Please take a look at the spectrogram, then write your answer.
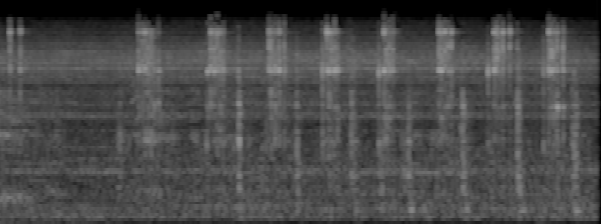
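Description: Ratchet tightening a heater valve screw on a VW Polo engine, quick close clicking in short repeated bursts, fairly quiet and without talk.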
